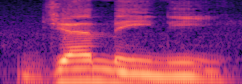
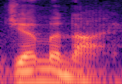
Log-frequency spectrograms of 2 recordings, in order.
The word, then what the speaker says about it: Gemini: 那如果用自然发音的话，你可能念成 Gemini，那老外就听不懂了。为什么他念 Gemini，他就念这个后面的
